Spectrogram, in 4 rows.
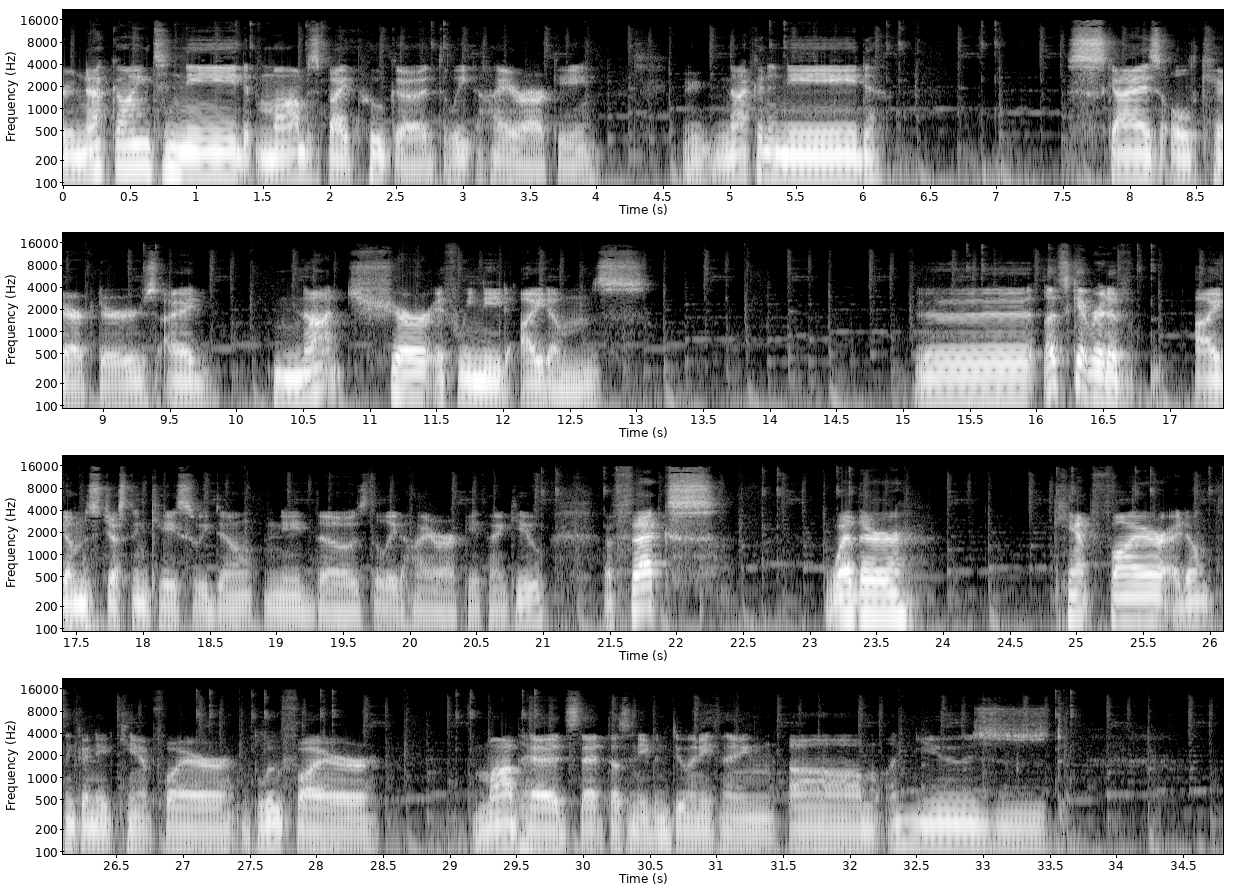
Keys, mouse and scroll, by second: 0.1-1.3 scroll up 2, 1.3 click, 1.8 right click, 5.2 click, 6.1-9.2 right drag, 9.2-20.4 drag, 24.8-27.5 drag, 24.8 right click, 27.5-29.9 right drag, 33.5-34.8 drag.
